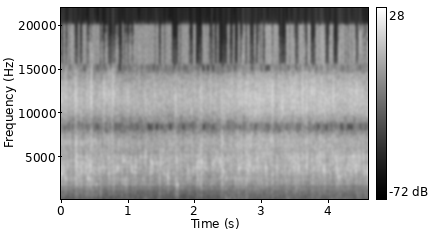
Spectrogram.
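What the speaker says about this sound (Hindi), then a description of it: "ऑयल हमारा जो है वो गर्म हो चुका है। अब इसमें डालूंगी मैं ये प्याज।" Onions frying in hot oil for chicken tehri, giving a steady, dense sizzle close up with faint stirring scrapes and no talk.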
